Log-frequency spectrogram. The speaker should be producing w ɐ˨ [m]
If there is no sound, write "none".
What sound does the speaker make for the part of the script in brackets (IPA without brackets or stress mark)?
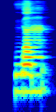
m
